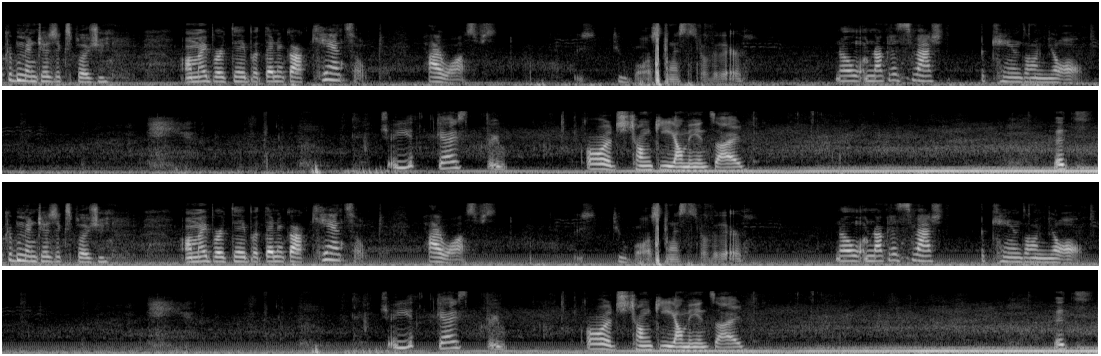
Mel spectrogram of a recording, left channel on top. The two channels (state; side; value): noise; right; hum, 12 dB below the sound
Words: and Mentos explosion on my birthday, but then it got canceled. Hi, wasps. There's 2 wasp nests over there. No, I'm not gonna smash the cans on y'all. Show you guys 3. Oh, it's chunky on the inside. Let's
